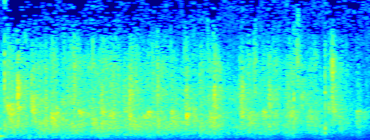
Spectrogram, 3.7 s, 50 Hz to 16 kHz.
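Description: A crowd applauds the Mama Dragons, a group of almost 1,000 mothers of LGBT Mormon youth across the country. The applause is a dense wash of many hands clapping at a fairly even level for several seconds, with no voices heard.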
